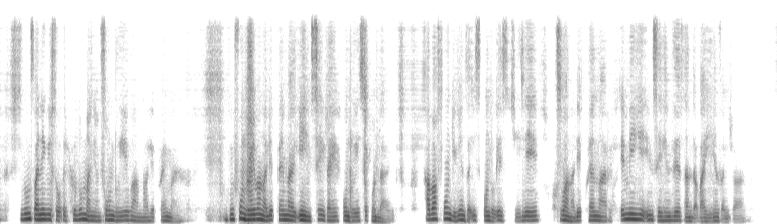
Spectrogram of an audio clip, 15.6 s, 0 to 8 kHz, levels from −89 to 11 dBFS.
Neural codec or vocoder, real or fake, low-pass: codec, 16 kHz, about 1 kbps, DyCAST, with the encoder's durations; fake; 7.2 kHz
